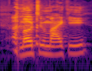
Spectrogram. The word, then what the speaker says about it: Motu Mikey: Motu Mikey.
